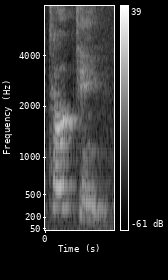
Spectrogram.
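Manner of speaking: Thirteen, th at the front, falling; thirteen demo. Shown as a demonstration. Teacher repeats Thirteen for students. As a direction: Thirteen with a careful th. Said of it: "the T H here in the front".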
